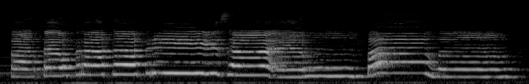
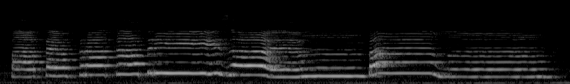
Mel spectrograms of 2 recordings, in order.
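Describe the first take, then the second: First: It is said loudly, almost shouted. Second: It is clearly articulated at moderate volume.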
